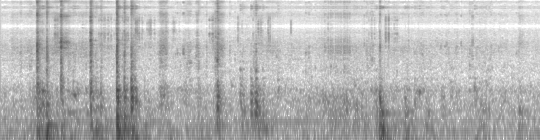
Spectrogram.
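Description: Thumps and knocks of a large salmon in a landing net, thrashing against a fishing boat's deck as it is brought aboard. There is a cluster of sharp thumps in the first three seconds and one more about five seconds in, over a steady low rumble.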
